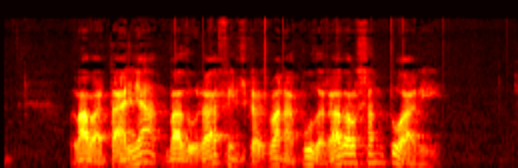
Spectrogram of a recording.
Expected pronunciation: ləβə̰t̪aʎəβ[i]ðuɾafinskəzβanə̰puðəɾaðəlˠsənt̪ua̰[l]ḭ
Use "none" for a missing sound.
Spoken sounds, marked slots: a, ɾ

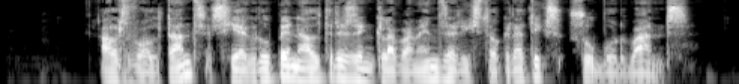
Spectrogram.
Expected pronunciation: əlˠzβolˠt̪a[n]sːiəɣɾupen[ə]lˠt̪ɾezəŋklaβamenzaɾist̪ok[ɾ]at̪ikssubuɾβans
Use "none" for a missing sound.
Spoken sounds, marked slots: n, a, ɾ

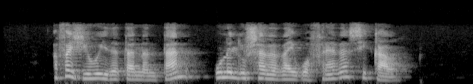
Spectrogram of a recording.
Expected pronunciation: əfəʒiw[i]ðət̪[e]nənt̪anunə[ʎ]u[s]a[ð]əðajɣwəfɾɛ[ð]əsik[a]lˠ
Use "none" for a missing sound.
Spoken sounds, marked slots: i, a, ʎ, s, ð, ð, a

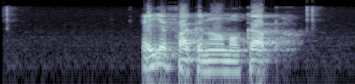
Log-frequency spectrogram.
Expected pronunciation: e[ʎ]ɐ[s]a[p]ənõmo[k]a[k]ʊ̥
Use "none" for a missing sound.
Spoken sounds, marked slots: ʎ, f, k, k, p

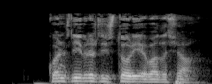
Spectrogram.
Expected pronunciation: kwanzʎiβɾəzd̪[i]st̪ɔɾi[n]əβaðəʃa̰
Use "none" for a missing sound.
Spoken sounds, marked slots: i, none

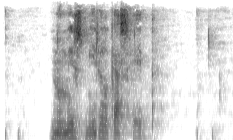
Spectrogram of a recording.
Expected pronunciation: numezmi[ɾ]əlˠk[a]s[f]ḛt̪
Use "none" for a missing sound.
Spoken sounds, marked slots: ɾ, a, f

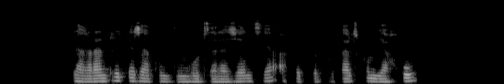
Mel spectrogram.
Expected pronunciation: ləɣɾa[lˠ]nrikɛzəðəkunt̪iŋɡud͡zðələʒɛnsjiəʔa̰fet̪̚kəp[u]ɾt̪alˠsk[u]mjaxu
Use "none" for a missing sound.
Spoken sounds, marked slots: none, u, ɔ

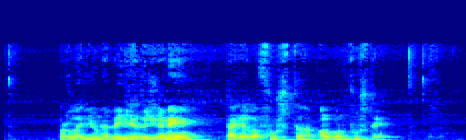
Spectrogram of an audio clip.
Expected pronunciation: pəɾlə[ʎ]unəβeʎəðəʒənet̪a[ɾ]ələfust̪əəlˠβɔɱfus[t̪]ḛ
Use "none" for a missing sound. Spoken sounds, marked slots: ʎ, ʎ, t̪

